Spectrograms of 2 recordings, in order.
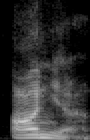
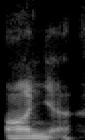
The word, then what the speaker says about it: Anya: of stuff she's done just to clarify too it's Anya I have been that's right I I have been mispronouncing her name for quite a while it's Ana yeah dude I'm I'm kind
